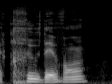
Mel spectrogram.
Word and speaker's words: Creux des Vents: It's, I'll say it like a French, they call it the Creux des Vents.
